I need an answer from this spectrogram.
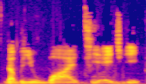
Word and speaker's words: Wythe: is George Wythe, and that's W-Y-T-H-E, but it's pronounced Wythe, George Wythe.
